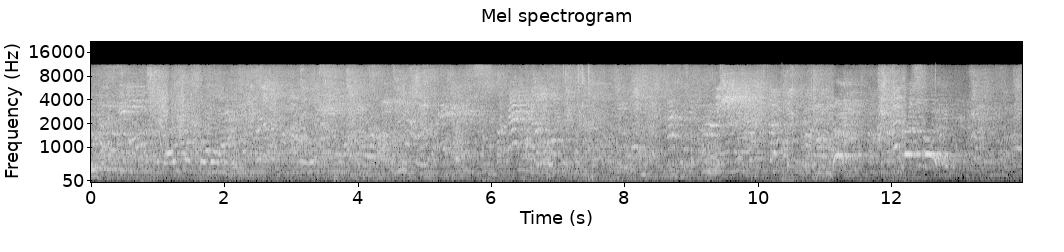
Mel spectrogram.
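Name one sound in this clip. Children chatter and shout nearby.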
